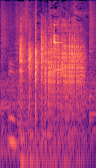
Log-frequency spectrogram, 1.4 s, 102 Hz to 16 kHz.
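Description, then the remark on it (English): Dice tumble across a table in a quick, bright clatter of hard clicks lasting just over a second, then come to rest, rolling a natural 20. No one speaks. “I rolled a nat 20.”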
